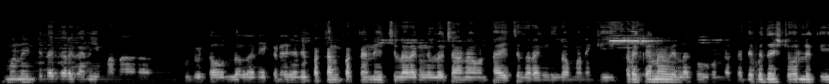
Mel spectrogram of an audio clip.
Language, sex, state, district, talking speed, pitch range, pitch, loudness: Telugu, male, Andhra Pradesh, Anantapur, 180 wpm, 110-120 Hz, 115 Hz, -25 LUFS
